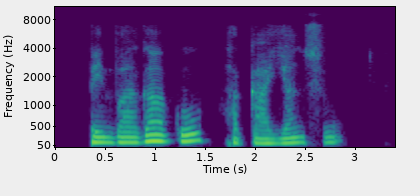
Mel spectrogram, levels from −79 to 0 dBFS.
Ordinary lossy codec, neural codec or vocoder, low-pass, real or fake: Opus, 32 kbps; codec, 16 kHz, 1.1 kbps, Voila-Tokenizer; 7.2 kHz; fake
